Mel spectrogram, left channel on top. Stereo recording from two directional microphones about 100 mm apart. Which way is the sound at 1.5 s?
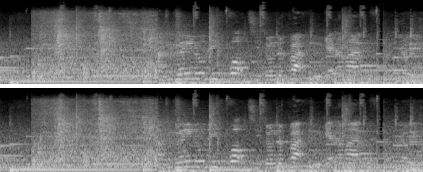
15° right (ahead or behind).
